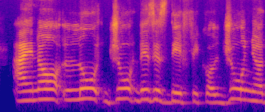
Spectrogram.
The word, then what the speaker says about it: giugno: Giugno, the GNI is difficult. Giugno, and GLI, luglio, is difficult to pronounce.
